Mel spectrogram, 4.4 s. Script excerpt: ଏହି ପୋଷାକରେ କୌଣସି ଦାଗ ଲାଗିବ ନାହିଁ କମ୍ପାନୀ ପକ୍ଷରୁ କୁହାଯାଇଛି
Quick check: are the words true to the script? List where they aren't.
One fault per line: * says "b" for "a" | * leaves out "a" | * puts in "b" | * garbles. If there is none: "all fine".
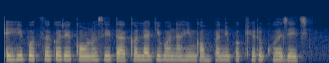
all fine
